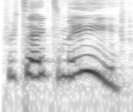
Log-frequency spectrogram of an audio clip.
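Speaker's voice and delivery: very high, rising plea, loudest at the end; cried. Acted. Kneeling woman praying for the queen, high desperate cry. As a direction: beg heaven desperately, voice climbing. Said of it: "cried she".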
